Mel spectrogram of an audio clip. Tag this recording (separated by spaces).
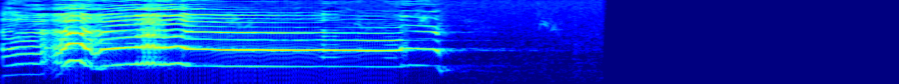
Cockadoodledo Rooster-call animal bird call mating rooster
